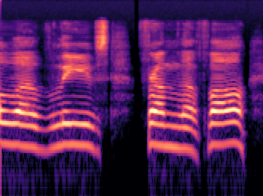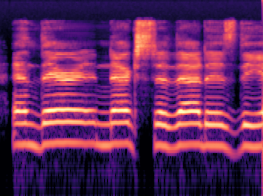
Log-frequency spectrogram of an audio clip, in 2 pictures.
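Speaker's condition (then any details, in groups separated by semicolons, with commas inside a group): Primary lateral sclerosis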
